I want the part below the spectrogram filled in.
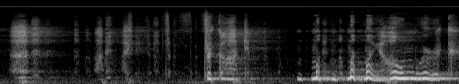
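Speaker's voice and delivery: put-on halting child's voice that breaks out loud on "homework"; tearful child voice. Girl telling her teacher she forgot homework, tearful.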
